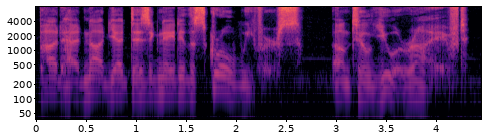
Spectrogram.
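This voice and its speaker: Calm serious tribe chief in a game, formal and patient, voice moves up and down a lot. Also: male voice, fairly low pitch, slight background noise. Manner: formal, measured, explaining patiently. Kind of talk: game voice acting.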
